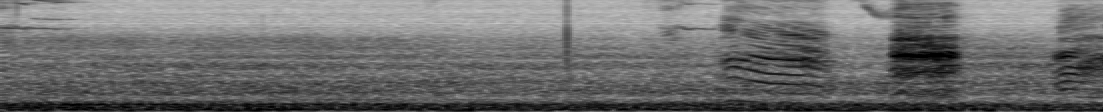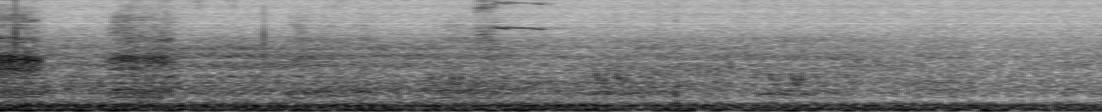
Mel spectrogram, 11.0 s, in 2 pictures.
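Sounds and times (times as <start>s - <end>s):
bird calling: 3.3s - 6.4s.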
